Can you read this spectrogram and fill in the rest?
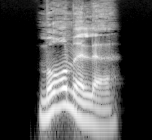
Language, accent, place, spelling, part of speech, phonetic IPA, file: German, Germany, Berlin, murmele, verb, [ˈmʊʁmələ], De-murmele.ogg
- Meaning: inflection of murmeln: 1. first-person singular present 2. singular imperative 3. first/third-person singular subjunctive I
